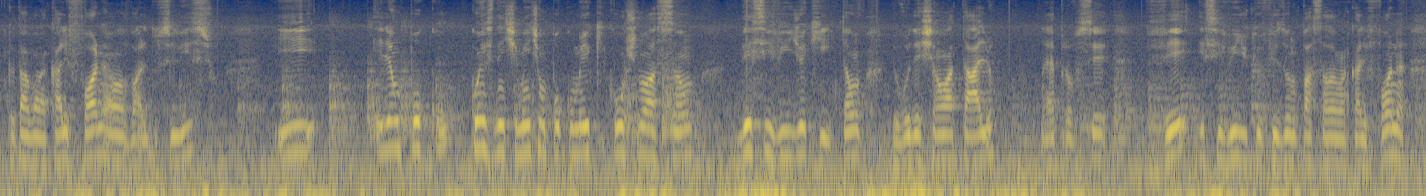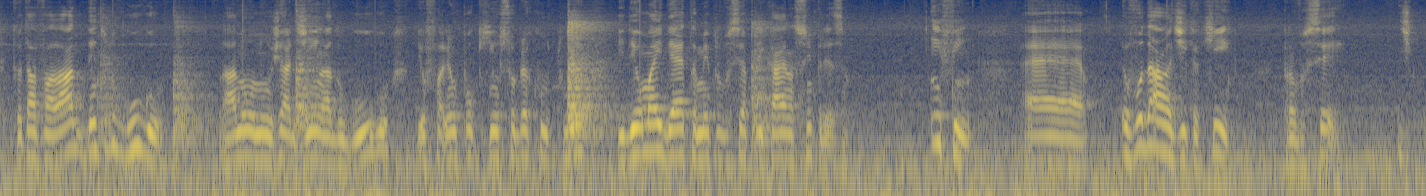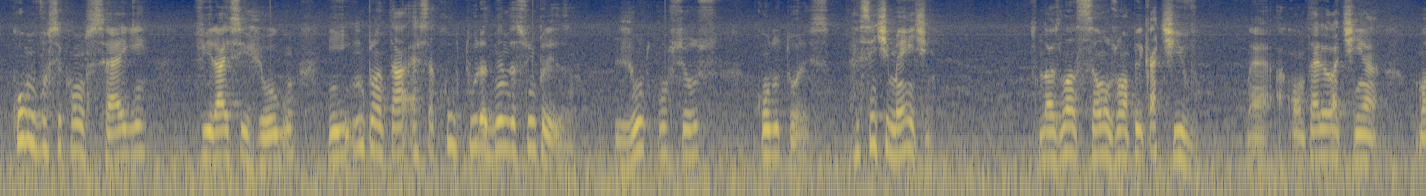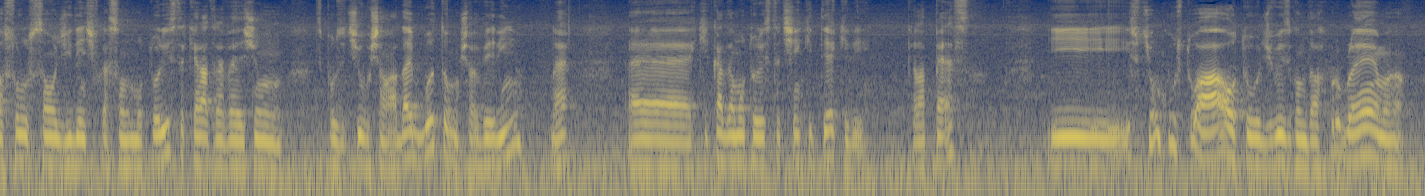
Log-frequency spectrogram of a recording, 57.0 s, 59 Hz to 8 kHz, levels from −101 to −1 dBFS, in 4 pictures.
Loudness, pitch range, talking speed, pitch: -26 LUFS, 125-160 Hz, 160 wpm, 140 Hz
